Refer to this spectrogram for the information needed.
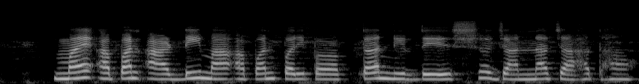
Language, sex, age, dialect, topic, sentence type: Chhattisgarhi, female, 51-55, Central, banking, statement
